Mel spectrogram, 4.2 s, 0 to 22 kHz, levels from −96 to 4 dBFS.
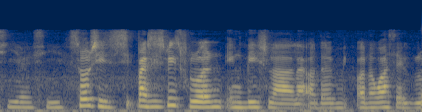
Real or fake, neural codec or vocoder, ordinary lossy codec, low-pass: fake; vocoder, 44.1 kHz, 128 mel bands, Pupu-Vocoder; none; 7.2 kHz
